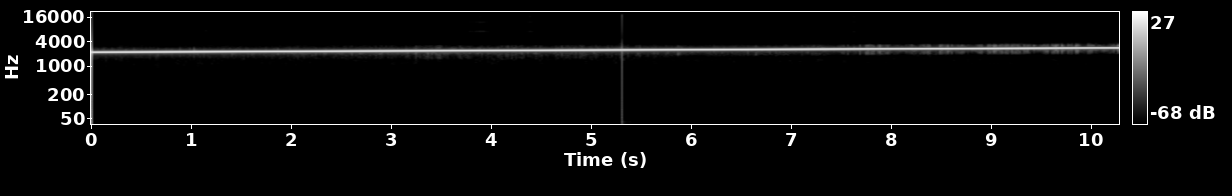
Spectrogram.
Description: Watch Hearing Test and listen very carefully using headphones. The video displays audio frequencies that are being played.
